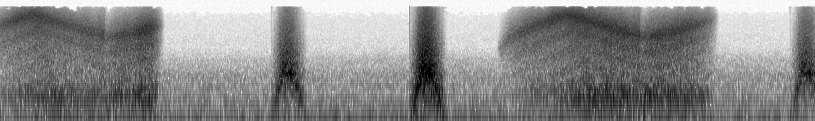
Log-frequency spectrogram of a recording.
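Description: Cartoon whoosh sound effects of a Numberjack flying in to land. A long swoosh comes first, then two short quick swishes about three and four seconds in, then another long swoosh.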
